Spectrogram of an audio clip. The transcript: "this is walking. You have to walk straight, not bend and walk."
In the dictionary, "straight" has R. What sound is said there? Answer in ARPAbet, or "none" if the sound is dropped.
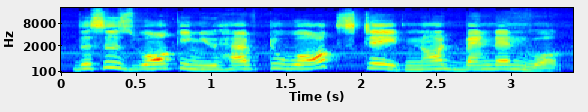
none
